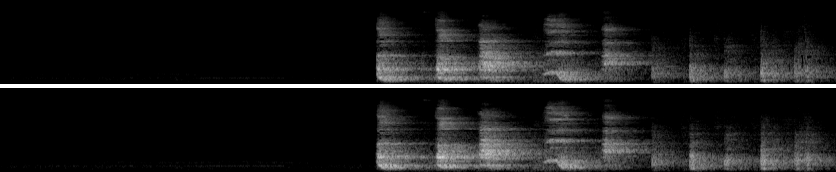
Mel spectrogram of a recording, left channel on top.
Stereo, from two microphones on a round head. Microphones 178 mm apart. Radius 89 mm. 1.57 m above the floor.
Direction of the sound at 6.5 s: 10° left (ahead or behind).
